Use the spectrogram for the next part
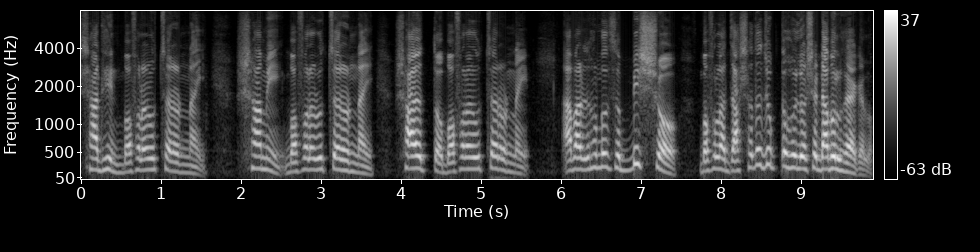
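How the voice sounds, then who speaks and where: A man's voice: sits high, dry recording. A young man teaching an exam-prep lesson, speaking colloquially, repeating key points and often checking that students understand.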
